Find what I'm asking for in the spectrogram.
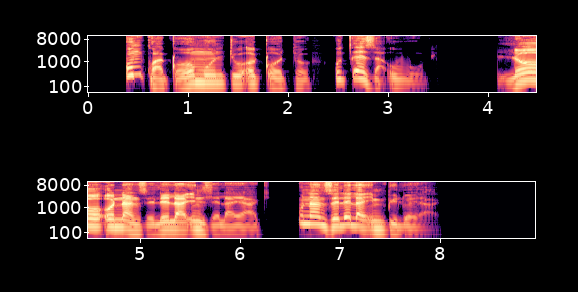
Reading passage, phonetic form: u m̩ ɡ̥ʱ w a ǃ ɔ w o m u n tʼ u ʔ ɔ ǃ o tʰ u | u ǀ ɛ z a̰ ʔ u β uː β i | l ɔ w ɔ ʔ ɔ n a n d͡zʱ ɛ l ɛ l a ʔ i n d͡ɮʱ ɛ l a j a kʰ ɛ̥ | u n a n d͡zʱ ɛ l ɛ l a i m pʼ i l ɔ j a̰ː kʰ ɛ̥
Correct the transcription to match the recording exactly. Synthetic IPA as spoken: u m̩ ɡ̥ʱ w a ǃ ɔ w o m u n tʼ u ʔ ɔ ǃ ɔ tʰ ɔ | u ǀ ɛ z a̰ ʔ u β uː β i | l ɔ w ɔ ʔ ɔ n a n d͡zʱ ɛ l ɛ l a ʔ i n d͡ɮʱ ɛ l a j a kʰ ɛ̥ | u n a n d͡zʱ ɛ l ɛ l a i m pʼ i l ɔ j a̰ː kʰ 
